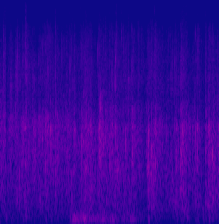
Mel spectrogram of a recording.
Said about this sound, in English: Y'all give him a better hand clap than that.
